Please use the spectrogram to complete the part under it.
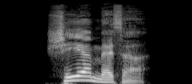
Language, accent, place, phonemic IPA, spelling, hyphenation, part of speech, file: German, Germany, Berlin, /ˈʃeːɐ̯ˌmɛsɐ/, Schermesser, Scher‧mes‧ser, noun, De-Schermesser.ogg
- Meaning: razor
